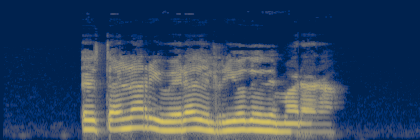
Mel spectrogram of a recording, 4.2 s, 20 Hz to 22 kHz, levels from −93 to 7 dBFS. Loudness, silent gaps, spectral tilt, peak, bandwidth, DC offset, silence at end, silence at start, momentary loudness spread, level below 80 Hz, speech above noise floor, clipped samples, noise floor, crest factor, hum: -12 LUFS; none; -6.5 dB/octave; -2 dBFS; 7.4 kHz; under 0.1%; 0.85 s; 0.8 s; 7 LU; -58 dBFS; 60 dB; under 0.1%; -72 dBFS; 12 dB; none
